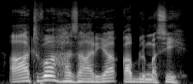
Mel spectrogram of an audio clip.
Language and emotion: Urdu, neutral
